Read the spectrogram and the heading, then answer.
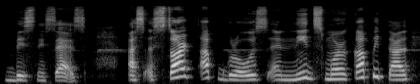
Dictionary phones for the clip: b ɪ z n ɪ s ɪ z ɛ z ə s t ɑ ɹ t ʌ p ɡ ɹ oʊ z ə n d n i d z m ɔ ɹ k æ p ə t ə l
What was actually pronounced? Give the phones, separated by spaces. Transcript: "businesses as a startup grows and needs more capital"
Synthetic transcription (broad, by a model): b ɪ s n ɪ s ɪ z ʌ s ə s t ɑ ɹ t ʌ p ɡ ɹ oʊ s ə n d n i d s m ɔ ɹ k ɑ p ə t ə l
